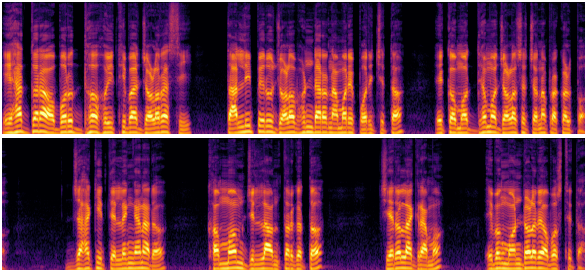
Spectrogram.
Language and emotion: Odia, neutral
